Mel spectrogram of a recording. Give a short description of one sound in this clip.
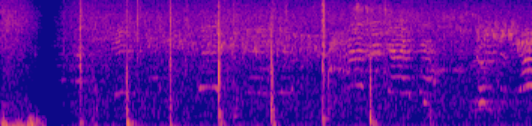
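Footsteps thud on wooden stairs.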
